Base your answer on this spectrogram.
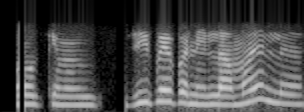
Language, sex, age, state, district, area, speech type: Tamil, female, 18-30, Tamil Nadu, Mayiladuthurai, rural, conversation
